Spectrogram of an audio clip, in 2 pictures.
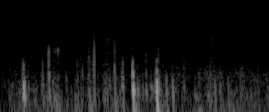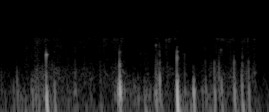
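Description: Quiet, irregular gurgles and low rumbles from the stomach, with brief squeaky bubbling bursts; ordinary stomach growling.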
